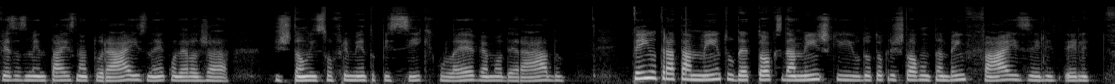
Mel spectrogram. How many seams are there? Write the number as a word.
one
